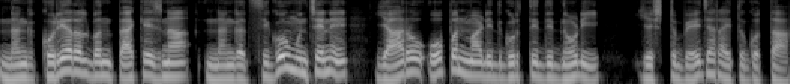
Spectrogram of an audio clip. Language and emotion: Kannada, sad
